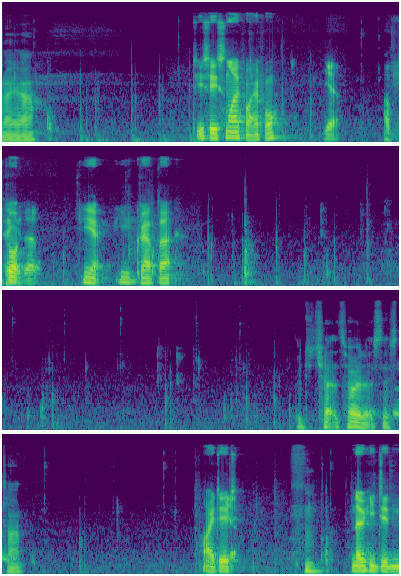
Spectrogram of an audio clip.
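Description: Footsteps tread on a hard floor indoors.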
